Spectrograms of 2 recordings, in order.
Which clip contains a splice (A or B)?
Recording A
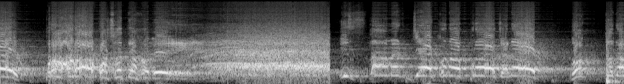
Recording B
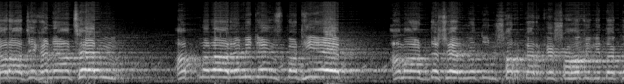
A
